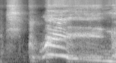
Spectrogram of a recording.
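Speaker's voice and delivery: screen yelled high as a question; mock scream of screen. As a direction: shout screen with a rising question. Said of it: "Are you screaming it like".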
